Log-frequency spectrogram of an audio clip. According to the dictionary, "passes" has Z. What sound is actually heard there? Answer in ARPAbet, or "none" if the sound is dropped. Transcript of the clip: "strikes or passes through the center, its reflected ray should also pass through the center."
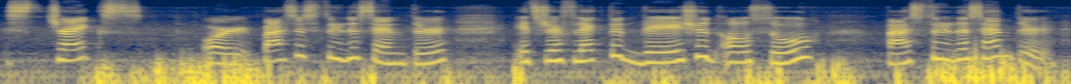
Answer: S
